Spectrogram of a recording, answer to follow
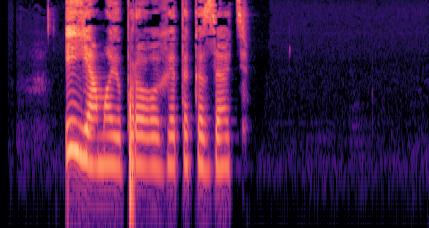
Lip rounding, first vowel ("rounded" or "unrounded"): unrounded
